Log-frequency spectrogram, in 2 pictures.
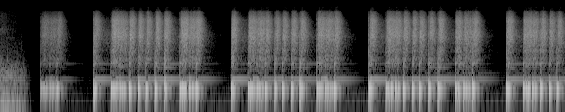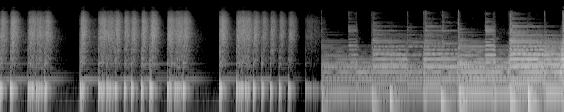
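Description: Snare drum playing a military marching cadence in repeated phrases of rapid strokes separated by short pauses. Near the end the drumming gives way to acoustic guitar and sustained instrumental chords, which grow louder.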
